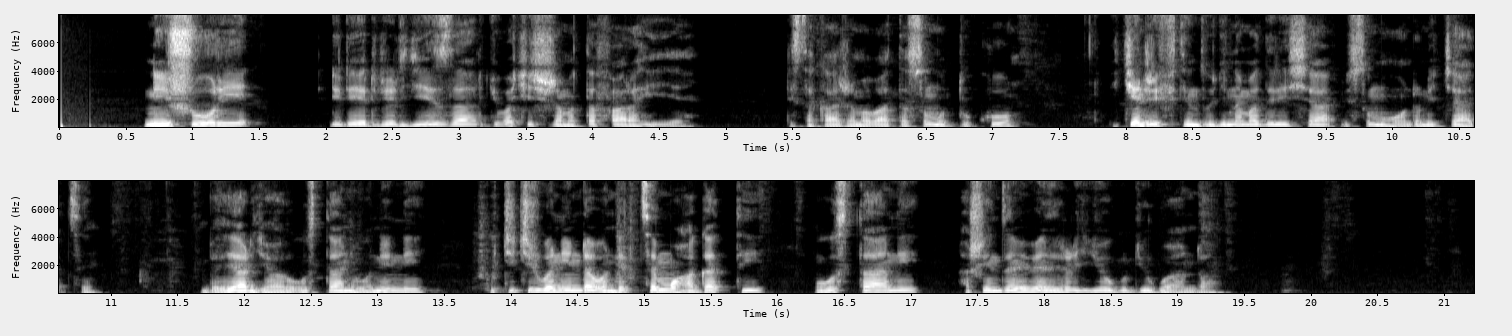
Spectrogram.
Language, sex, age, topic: Kinyarwanda, male, 18-24, education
